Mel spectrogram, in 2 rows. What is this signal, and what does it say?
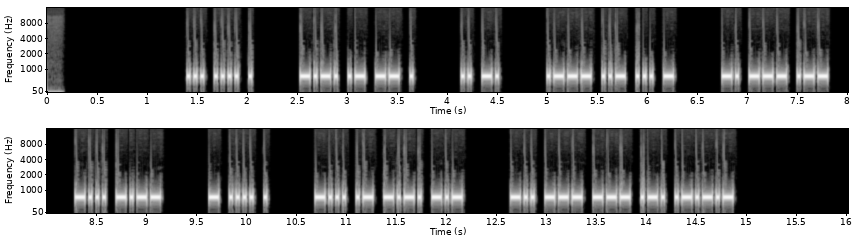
Morse code, heard as a keyed tone, about 36 wpm, 700 Hz. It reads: SHE CAME IN JUST NOW BY THE BACK DOOR.
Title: 2x Word-Spacing - Sentences from Top 300 Words - 35wpm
